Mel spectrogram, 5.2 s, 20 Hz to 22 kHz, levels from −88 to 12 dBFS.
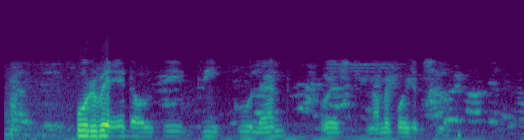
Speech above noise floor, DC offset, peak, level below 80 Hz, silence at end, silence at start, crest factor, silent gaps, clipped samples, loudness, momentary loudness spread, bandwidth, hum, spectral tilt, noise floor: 20 dB; under 0.1%; 0 dBFS; -44 dBFS; 0.45 s; 0.05 s; 22 dB; none; under 0.1%; -20 LUFS; 24 LU; 3.9 kHz; none; -11.5 dB/octave; -41 dBFS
